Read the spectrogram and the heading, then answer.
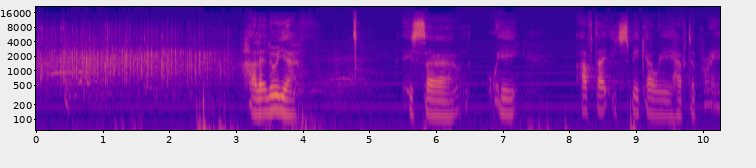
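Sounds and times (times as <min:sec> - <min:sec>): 
congregation applauding to welcome a pastor at a church service: 0:00.0 - 0:03.3
speech: 0:03.2 - 0:04.0, 0:05.6 - 0:07.3, 0:08.2 - 0:10.2.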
